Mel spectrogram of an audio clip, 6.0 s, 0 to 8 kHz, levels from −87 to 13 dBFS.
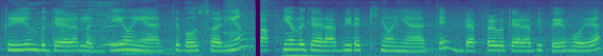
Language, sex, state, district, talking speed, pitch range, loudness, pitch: Punjabi, female, Punjab, Pathankot, 180 wpm, 205-235 Hz, -14 LUFS, 220 Hz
